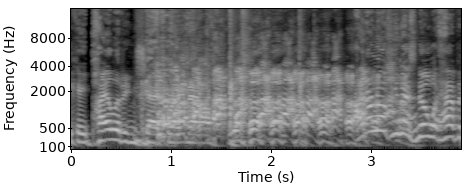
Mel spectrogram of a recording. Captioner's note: everyone laughing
